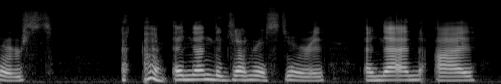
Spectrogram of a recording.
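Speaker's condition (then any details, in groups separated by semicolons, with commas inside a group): Spinal muscular atrophy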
